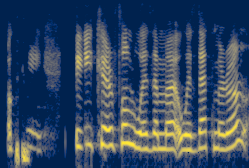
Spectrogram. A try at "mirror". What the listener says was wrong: Be careful with that mirror. Mirror, not mirror, by the way. Mirror with a stress on the first syllable.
